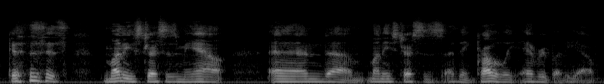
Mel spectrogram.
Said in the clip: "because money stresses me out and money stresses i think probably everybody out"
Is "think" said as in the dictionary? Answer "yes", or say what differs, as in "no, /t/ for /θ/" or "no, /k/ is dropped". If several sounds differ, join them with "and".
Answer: yes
